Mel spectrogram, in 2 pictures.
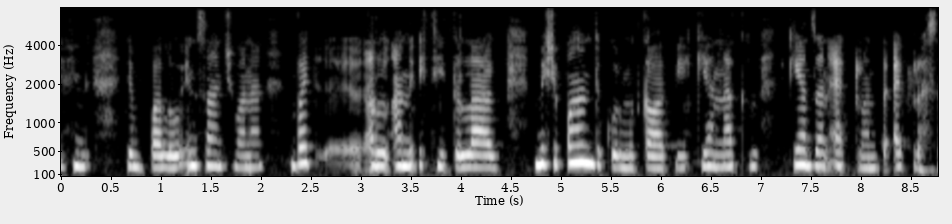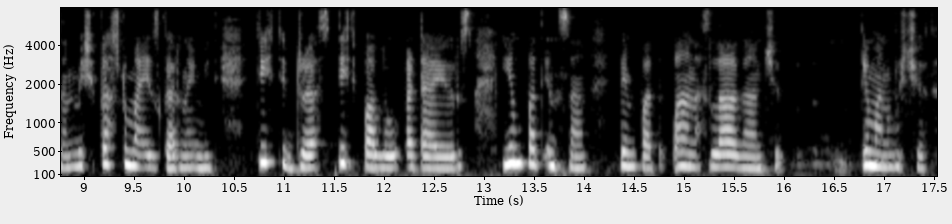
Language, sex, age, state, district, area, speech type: Kashmiri, female, 18-30, Jammu and Kashmir, Budgam, rural, spontaneous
